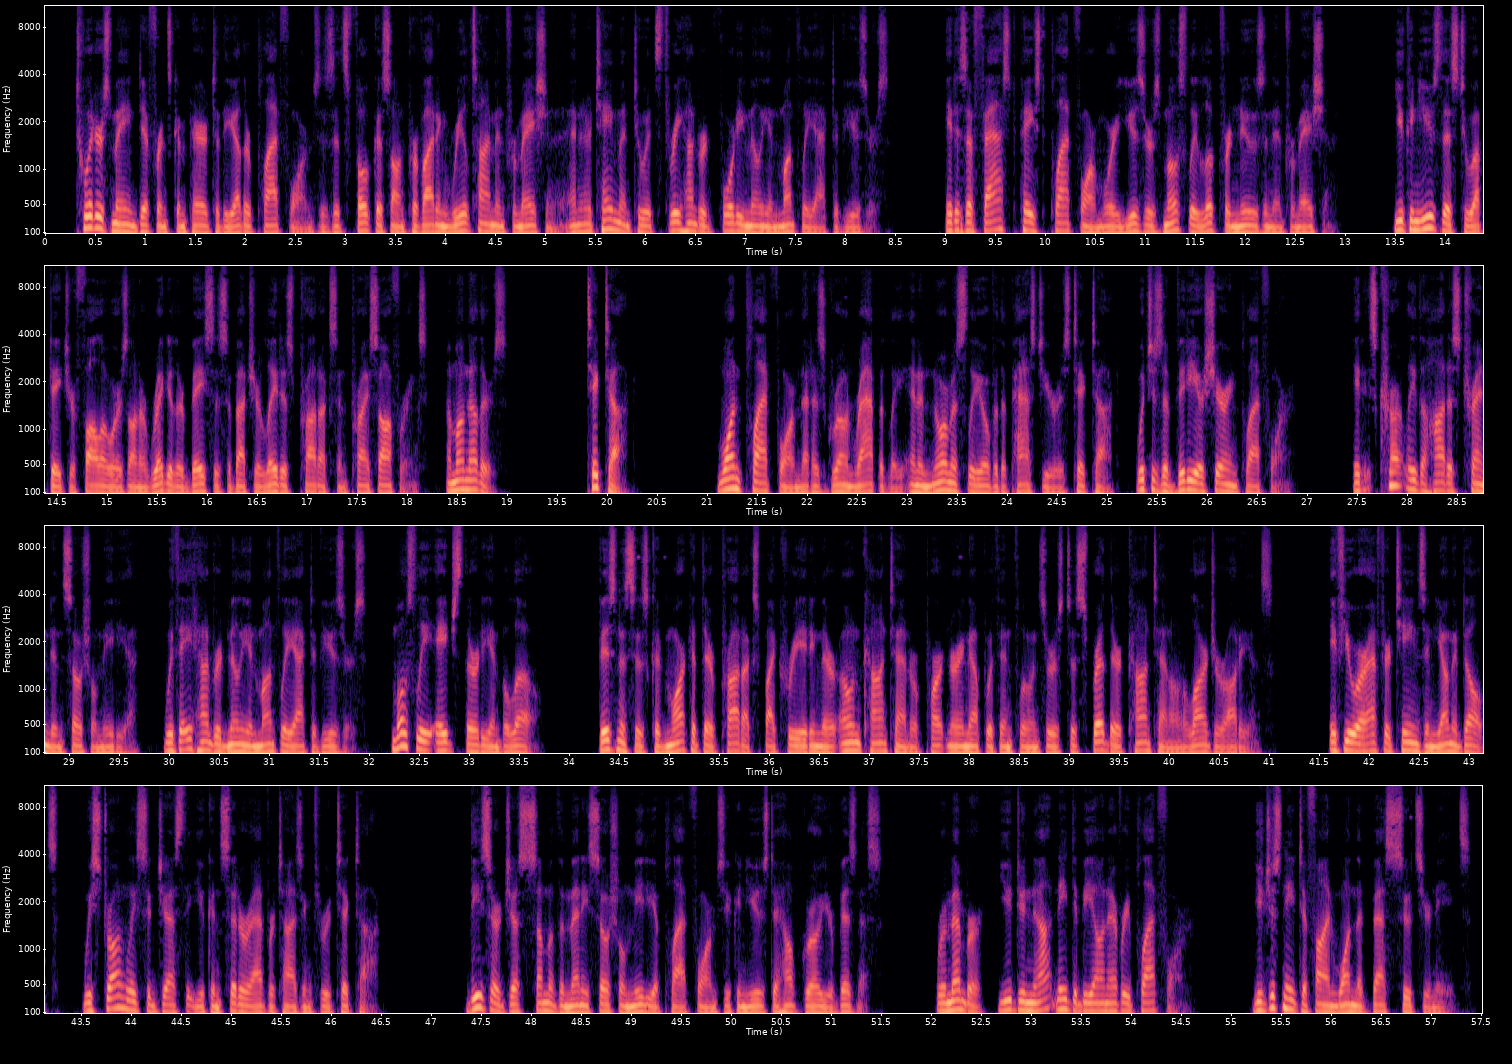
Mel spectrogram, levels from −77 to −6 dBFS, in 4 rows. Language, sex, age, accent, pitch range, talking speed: English, male, 50-69, American, 85-115 Hz, 185 wpm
